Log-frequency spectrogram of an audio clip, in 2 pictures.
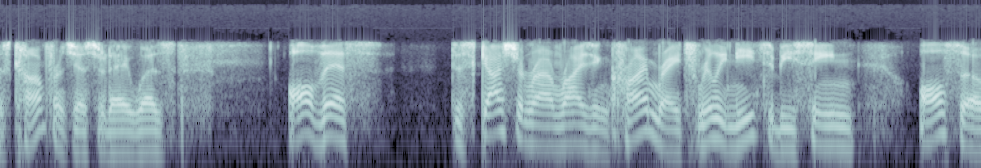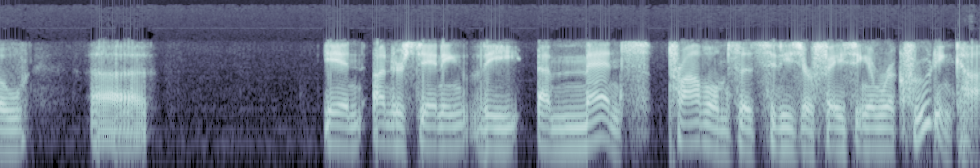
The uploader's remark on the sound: by phone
